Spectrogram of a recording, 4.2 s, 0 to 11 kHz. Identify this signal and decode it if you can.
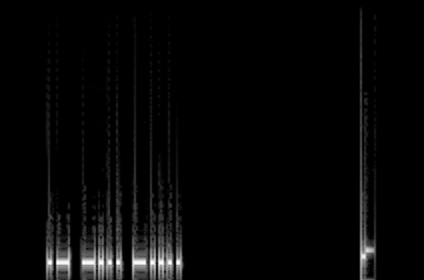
Morse code, heard as a keyed tone, about 28 wpm, 700 Hz. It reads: AB6
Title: USA Call Sign Prefixes - Repeated 2x - 28wpm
